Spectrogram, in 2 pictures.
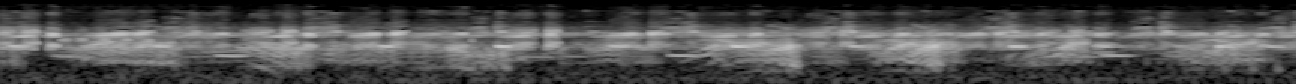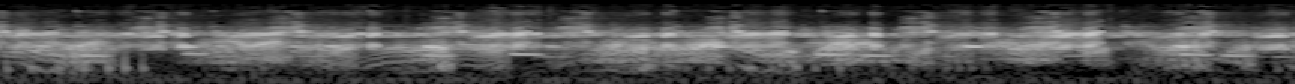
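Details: A dense frog chorus of overlapping croaks, many callers at once, with pulsed rattling notes and short tonal whistles repeating throughout and no gap in the sound.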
